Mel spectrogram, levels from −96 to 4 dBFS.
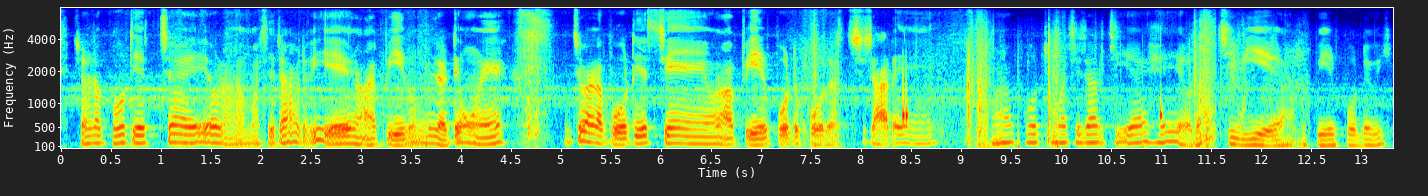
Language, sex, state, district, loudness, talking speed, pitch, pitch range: Hindi, male, Uttar Pradesh, Etah, -18 LUFS, 130 wpm, 160 Hz, 125-170 Hz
